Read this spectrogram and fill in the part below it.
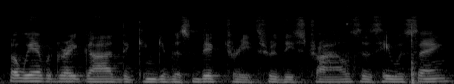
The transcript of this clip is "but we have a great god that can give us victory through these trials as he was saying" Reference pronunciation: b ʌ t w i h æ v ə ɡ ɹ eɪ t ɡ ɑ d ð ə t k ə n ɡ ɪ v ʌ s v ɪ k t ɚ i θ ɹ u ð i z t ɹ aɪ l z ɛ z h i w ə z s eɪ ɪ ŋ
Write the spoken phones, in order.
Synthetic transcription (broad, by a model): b ʌ t w i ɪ v ə ɡ ɹ eɪ t ɡ ɑ d ð ə t k ə n ɡ ɪ v ʌ s v ɪ k t ɚ i θ ɹ u ð i z t ɹ aɪ l z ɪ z i w ə z s eɪ ɪ ŋ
